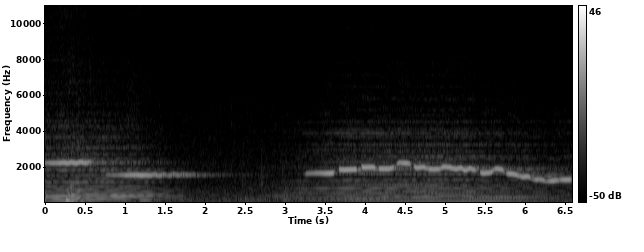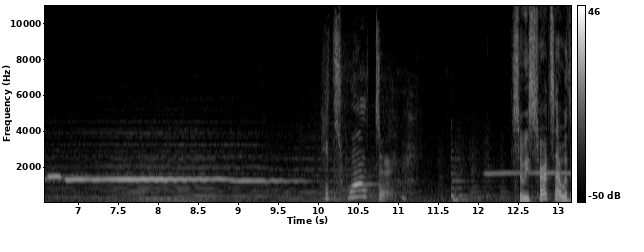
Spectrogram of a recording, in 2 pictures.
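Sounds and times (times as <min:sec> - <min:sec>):
clear bright whistled melody: 0:00.0 - 0:02.4, 0:03.1 - 0:10.0, 0:12.0 - 0:13.1
sustained instrumental backing: 0:00.0 - 0:13.1
speech: 0:10.1 - 0:11.3, 0:12.4 - 0:13.1.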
